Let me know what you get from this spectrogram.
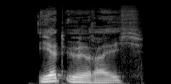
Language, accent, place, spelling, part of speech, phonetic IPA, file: German, Germany, Berlin, erdölreich, adjective, [ˈeːɐ̯tʔøːlˌʁaɪ̯ç], De-erdölreich.ogg
- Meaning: petroleum-rich, petroliferous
